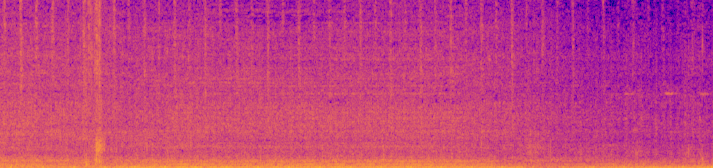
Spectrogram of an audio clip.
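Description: Idle is uneven, with a loping beat and irregular stumbles in the low rumble; the engine is misfiring, though the cause isn't clear.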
